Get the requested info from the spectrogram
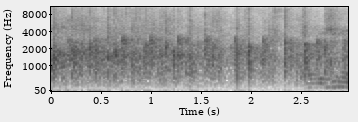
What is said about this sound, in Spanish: damos un aplauso al Señor.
